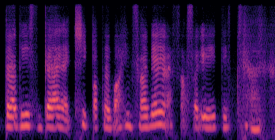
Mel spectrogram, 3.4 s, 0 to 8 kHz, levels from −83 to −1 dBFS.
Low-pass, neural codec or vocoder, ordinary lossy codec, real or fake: 7.2 kHz; codec, 16 kHz, 0.5 kbps, FreqCodec, smaller model; none; fake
